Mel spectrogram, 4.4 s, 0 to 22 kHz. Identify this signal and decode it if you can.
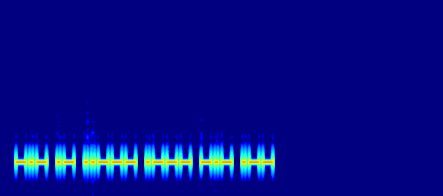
Morse code, heard as a keyed tone, about 36 wpm, 700 Hz. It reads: KA2JKW
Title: USA Call Signs - 6 Characters - Repeated 3x - 35wpm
